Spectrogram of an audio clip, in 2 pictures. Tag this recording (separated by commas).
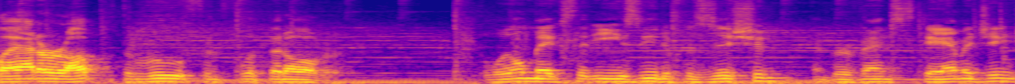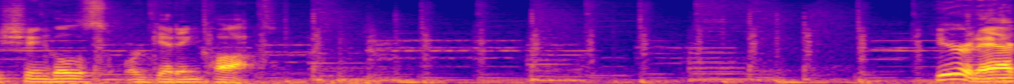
Music, Speech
